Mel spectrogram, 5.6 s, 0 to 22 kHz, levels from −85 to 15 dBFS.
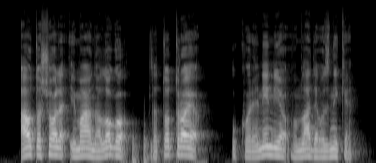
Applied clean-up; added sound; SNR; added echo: neural mask model Resemble Enhance denoiser.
